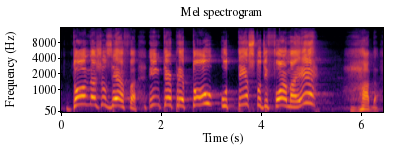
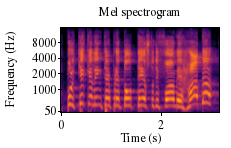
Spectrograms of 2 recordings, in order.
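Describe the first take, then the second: First: "interpretou o texto de forma errada" slowed, each word weighed; slow emphatic point. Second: Said in the usual way. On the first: Shown as a demonstration. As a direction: lean hard on "de forma errada". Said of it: "preacher stresses the lesson". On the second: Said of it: "same phrase as a question".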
